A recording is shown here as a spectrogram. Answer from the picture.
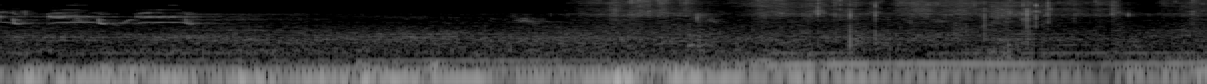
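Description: A small bird chirping a few quick, repeated notes at the start, over a low outdoor rumble, with a few faint knocks later on.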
